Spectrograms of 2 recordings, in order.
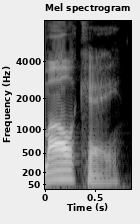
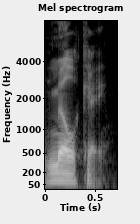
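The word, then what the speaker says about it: מַלְכֵי: to become pathak okay it's going to become malkei not milke okay malke not milkay so the kings of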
